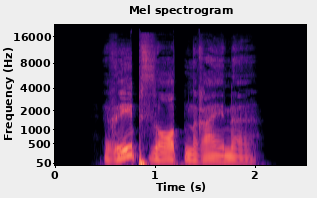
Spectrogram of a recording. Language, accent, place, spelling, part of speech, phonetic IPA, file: German, Germany, Berlin, rebsortenreine, adjective, [ˈʁeːpzɔʁtənˌʁaɪ̯nə], De-rebsortenreine.ogg
- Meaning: inflection of rebsortenrein: 1. strong/mixed nominative/accusative feminine singular 2. strong nominative/accusative plural 3. weak nominative all-gender singular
